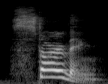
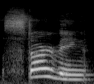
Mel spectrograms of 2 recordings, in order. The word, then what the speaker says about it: starving: I'm starving let's eat we have a stress here on the first syllable say it with me starving starving now of course starving literally means that you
